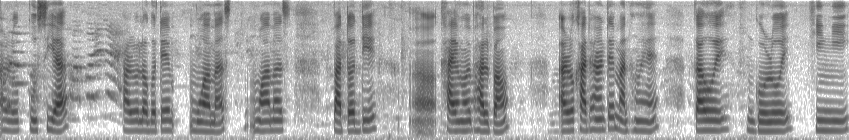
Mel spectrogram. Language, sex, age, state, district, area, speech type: Assamese, female, 18-30, Assam, Nagaon, rural, spontaneous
